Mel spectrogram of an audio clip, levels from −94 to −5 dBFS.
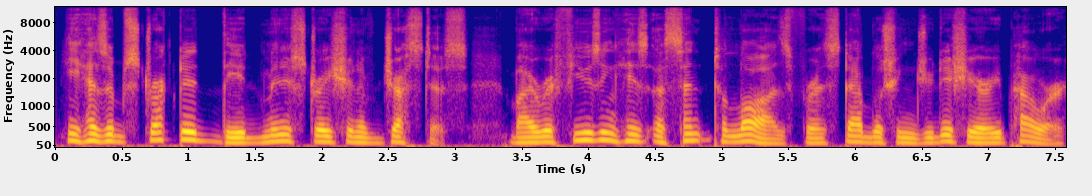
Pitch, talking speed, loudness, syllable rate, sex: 130 Hz, 135 wpm, -17 LUFS, 4.9 syllables/s, male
